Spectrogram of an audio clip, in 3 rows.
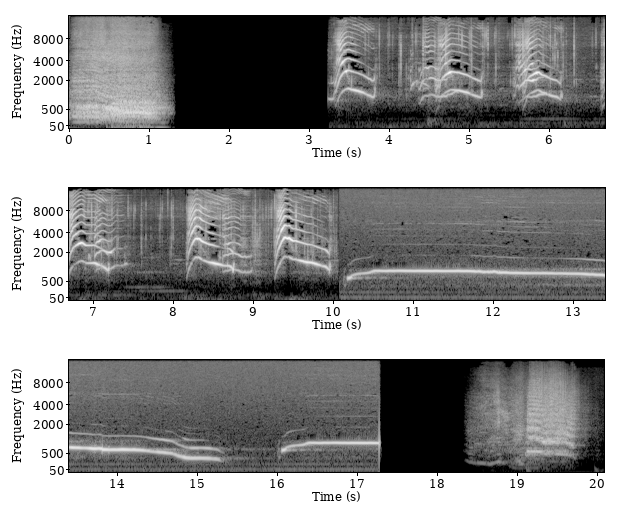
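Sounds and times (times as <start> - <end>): kitten mewing: 3.3 - 13.2
wolf howling: 3.3 - 15.4.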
